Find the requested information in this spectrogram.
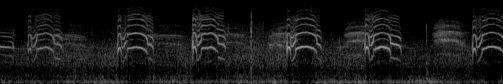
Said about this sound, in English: You can just hear the bird. Just the last few seconds before 9 o'clock. The variable oyster catcher, Thoria Pungo.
